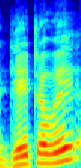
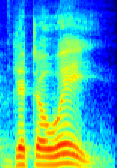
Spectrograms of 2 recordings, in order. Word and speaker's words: get away: Is it a getaway or get away? What should it be? Get away. You know, the stress is on way.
